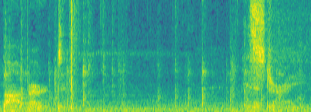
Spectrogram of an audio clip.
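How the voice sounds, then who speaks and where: A man chatting casually as an ASMR livestream host in a soft, breathy whisper, with an informal, halting, rambling way of talking. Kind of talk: ASMR, casual live chat.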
